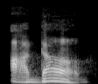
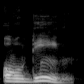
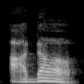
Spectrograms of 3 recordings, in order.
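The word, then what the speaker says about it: אדם: So we see here, and you see the ancient Hebrew pronunciation of this word would be Adam, right? In the Israeli, you see Odim, right? Guess what? It's not Odim, right? It's Adam. Come on, family.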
